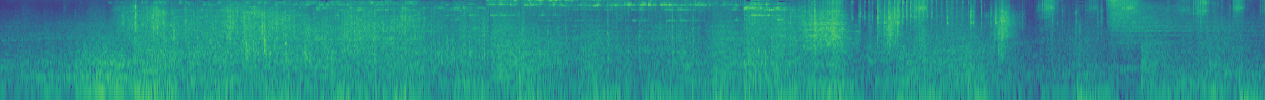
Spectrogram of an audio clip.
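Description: Dramatic orchestral film score that swells about a second in, layered with deep booming sound effects.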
